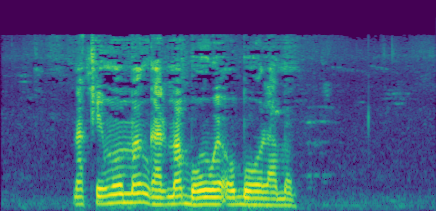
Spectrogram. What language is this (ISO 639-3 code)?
abb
